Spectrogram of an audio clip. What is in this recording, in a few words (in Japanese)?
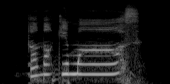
いただきまーす, kawaii voice; ASMR; 挨拶; 1200 kawaii voice!!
